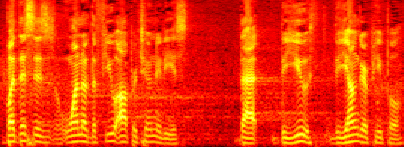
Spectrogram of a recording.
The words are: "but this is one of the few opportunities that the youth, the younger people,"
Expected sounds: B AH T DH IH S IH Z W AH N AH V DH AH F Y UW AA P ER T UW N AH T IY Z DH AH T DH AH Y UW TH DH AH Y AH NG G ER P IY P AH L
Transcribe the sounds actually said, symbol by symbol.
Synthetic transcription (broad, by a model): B AH T DH IH S IH Z W AH N AH V DH AH F Y UW AA P ER T UW N AH T IY Z DH AH T DH AH Y UW TH DH AH Y AH NG G ER P IY P L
